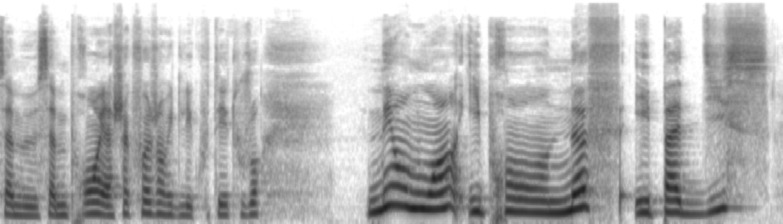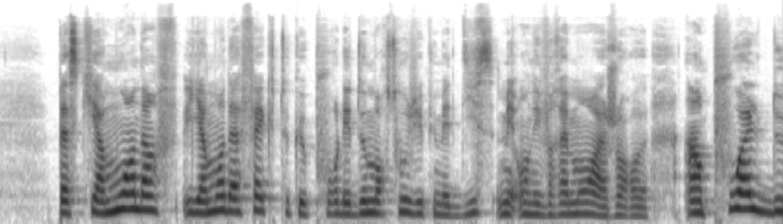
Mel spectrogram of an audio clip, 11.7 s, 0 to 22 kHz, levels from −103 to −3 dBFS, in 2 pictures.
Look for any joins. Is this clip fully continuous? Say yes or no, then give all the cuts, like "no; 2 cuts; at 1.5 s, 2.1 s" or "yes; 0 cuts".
yes; 0 cuts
